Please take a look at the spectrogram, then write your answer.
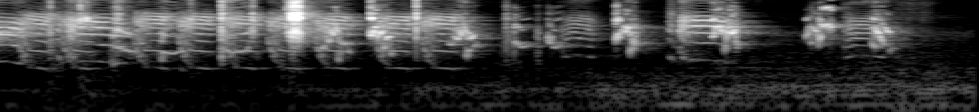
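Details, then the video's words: Stacked, nasal budgerigar chirps repeated quickly in a run, then spaced squeaky calls, intended to set pet budgies singing. "تحفيز طيور البادجي أقوى صوت بادجي تسمعه"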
